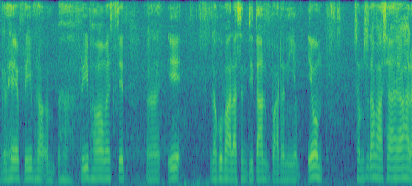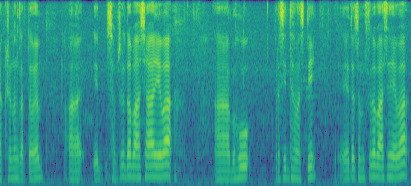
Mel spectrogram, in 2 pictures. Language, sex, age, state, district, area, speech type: Sanskrit, male, 18-30, Karnataka, Bidar, rural, spontaneous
